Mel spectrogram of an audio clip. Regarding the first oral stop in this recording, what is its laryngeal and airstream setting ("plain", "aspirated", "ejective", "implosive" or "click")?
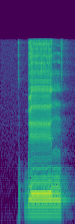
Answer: implosive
